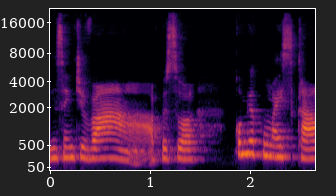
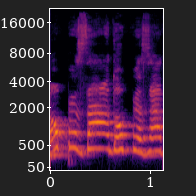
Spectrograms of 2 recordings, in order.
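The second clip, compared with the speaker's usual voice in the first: mimicked yelling, pitched much higher; 9 semitones higher, 10 dB louder than usual. Recalling early mornings in Brás buying clothes, the speaker imitates people yelling. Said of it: "o povo gritando".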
